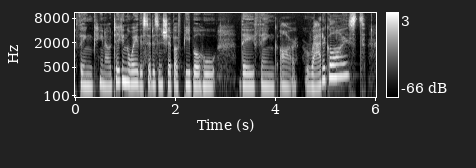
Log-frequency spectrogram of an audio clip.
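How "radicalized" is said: skeptical scare-quotes tone, pitched up, on radicalized. Describing a citizenship policy: scare-quote tone on "radicalized". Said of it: "in quotation marks. I hope you heard that in my voice".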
